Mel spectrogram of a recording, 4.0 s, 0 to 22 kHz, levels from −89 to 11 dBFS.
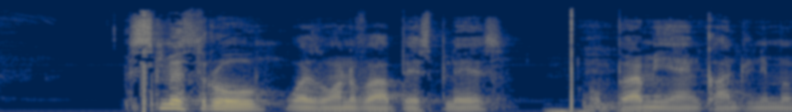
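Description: Speech with a file header played as audio: sharp, loud snaps at 0.72 s and 2.86 s, after "of our best players", where leftover WAV header bytes from joined pieces play as samples. Unlike clipping, each snap ignores the signal's level.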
